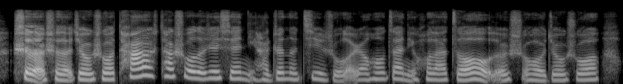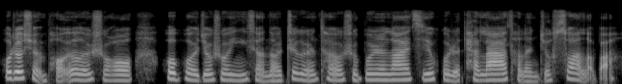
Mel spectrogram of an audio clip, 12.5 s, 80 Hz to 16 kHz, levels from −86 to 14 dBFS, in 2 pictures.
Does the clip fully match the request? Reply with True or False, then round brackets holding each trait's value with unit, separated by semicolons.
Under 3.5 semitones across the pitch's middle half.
True (2.9 semitones)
